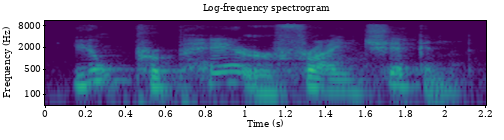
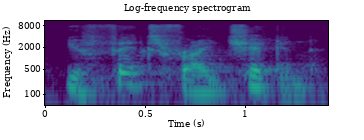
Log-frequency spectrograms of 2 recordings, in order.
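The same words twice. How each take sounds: First: "prepare" drawn out slowly and pitched up in disbelief; slow, higher, picking out "prepare" as the wrong word; stress on prepare. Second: "fix" said slowly and firmly, tune falling to the end; slow, settled correction landing on "fix"; stress on fix. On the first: Rejects the city word prepare. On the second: Corrects it with country word. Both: Acted.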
